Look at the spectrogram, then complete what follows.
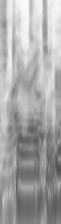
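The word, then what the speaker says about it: Gearóidín: Yeah, it's spelled G-E-A-R-O-I-D-I-N. – Okay. – Sheesh. Geroiden? – almost. Geroy Jean.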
